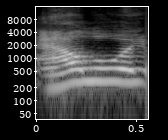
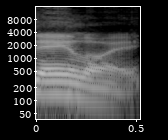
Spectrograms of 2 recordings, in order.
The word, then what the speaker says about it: Aloy: haven't played aloy aloi it's not alloy or it's alloy it's aloy it's a heart a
